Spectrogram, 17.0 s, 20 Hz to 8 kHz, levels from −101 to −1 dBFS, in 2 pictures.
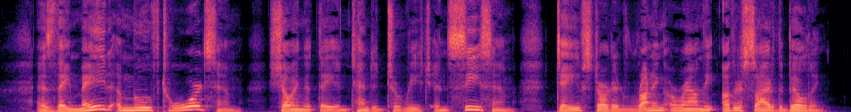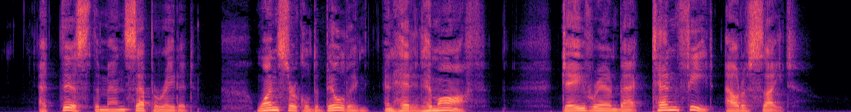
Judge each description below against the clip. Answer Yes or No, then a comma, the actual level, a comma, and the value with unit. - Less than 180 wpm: Yes, average, 165 wpm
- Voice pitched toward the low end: Yes, low, 130 Hz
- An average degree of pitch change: No, wide, 6.1 semitones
